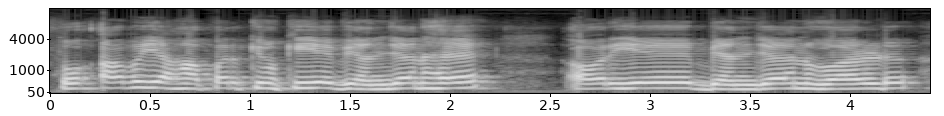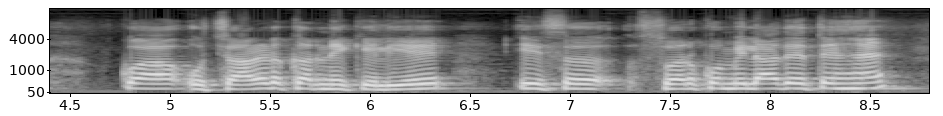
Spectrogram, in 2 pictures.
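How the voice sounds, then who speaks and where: A woman gives a Sanskrit grammar lesson at an unhurried, very slow pace, breaking every example into small steps. Her pitch sits in a middle range, and she keeps restating each point so it sinks in. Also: darkish tone, smooth. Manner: slow, methodical, repeats each step. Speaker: Sanskrit teacher.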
